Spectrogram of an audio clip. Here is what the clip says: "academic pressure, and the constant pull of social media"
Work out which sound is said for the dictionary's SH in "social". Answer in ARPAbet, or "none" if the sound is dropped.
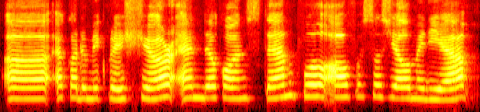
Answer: S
